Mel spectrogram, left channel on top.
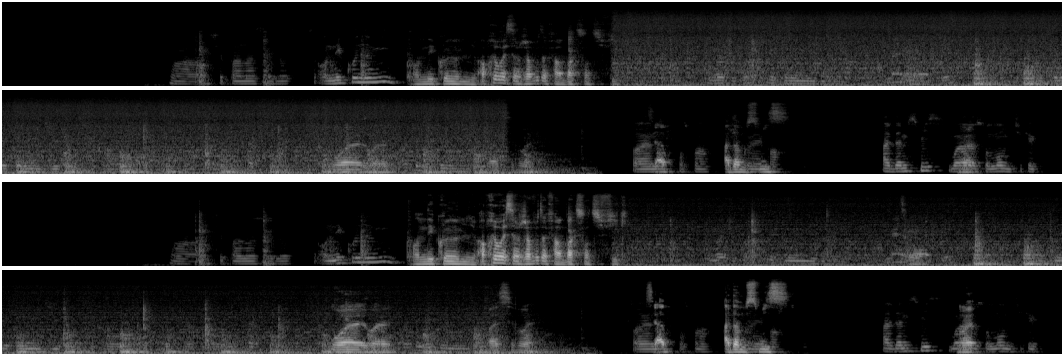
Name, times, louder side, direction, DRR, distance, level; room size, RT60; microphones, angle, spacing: voice 1, 1.7-2.9 3.2-3.9 7.0-8.5 8.9-9.5 10.3-13.2 14.0-15.3 16.9-18.2 19.4-20.9, left 2 dB, 65° left, 0.7 m, -45 dB
sound 1, 1.9-2.2 2.6-2.9 3.3-3.7 4.0-4.2 4.5-5.2 5.6-5.9 6.6-6.8 7.5-7.7 8.2-8.4 9.0-9.2 9.7-9.9 10.5-10.8 11.2-11.5 12.0-12.2 12.6-12.9 13.4-13.6 14.0-14.2, right 1 dB, 25° right, 0.8 m, -46 dB
voice 2, 4.1-6.2 9.1-9.3 13.9-14.5 15.5-16.0 17.1-17.2 17.8-18.5 20.2-20.3, right 6 dB, 70° right, 0.3 m, -31 dB
sound 2, 6.1-15.7, left 4 dB, 35° left, 0.4 m, -44 dB
sound 3, 8.5-16.6, right 1 dB, 5° left, 0.8 m, -41 dB
3.3 x 2.7 x 3.6 m
head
